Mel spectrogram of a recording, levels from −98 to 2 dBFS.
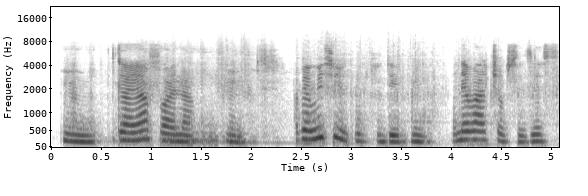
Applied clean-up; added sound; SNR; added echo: neural mask model RNNoise.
